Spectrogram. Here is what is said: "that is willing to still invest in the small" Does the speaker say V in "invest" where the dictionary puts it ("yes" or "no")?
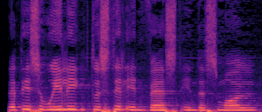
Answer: yes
